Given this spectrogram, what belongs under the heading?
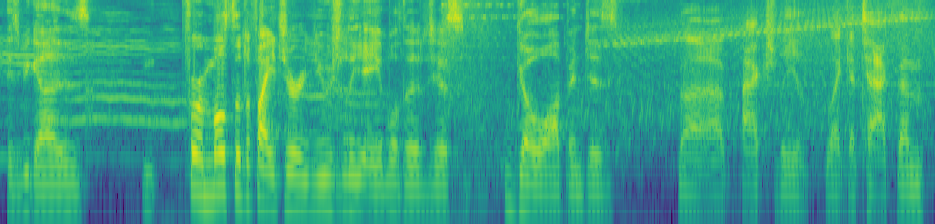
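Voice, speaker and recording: A man's voice: medium pitch, moderate pace, a little mellow, slight background noise. A young man giving casual, rambling let's play commentary with an exasperated streak. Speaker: gaming video host. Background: game music.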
